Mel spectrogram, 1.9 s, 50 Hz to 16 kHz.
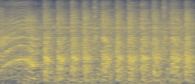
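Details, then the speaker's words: Ford EF XR6 turbo straight-six, long abandoned, cranking: about seven pulses a second with an uneven beat, one cylinder not pushing back, as if compression-testing itself; that cylinder was later found to have lost compression. "this motor was missing comp in one of the cylinders now I didn't realize it at the time but I sent this video to olle and he swiftly pointed out to me that it sounded like it was doing a compression test on itself"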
